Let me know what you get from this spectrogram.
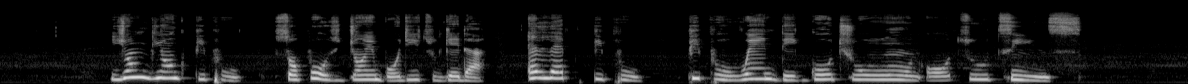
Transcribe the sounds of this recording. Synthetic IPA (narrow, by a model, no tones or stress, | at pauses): jɔ̃ŋɡjɔ̃ŋɡpipʰul | sɔposd͡ʒɔ̃ɪ̃nbɔditʰuɡɛda | ɛlɛp | pipʰ | pipʰulwɛ̃ndeɡotʰɹuwɔ̃nɔtʰutʰĩŋs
